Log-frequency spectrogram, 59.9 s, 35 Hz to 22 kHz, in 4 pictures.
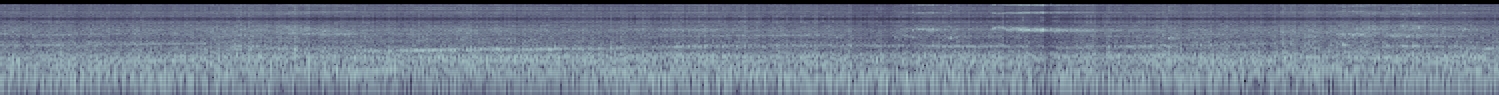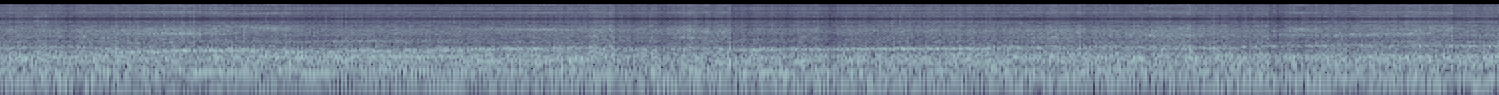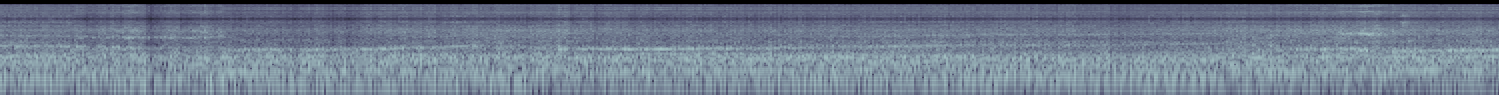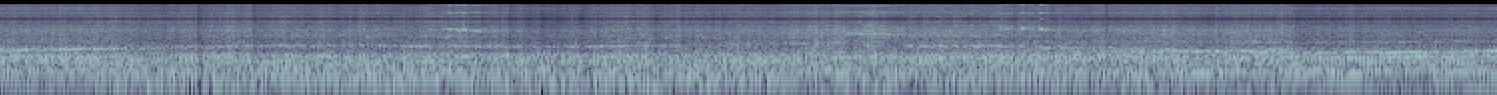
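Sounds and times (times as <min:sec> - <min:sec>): go-kart motor running: 0:00.0 - 0:59.9.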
